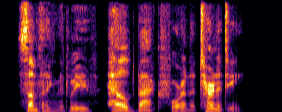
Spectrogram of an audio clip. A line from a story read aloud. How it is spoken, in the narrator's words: Johann, his voice low and breathy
